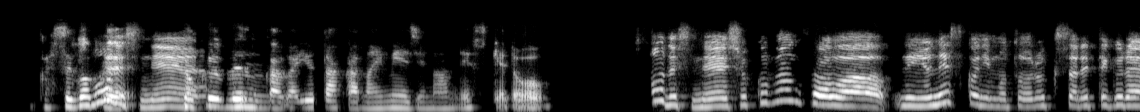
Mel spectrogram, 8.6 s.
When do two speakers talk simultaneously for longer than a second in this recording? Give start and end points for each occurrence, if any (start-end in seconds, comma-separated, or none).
0.5-2.2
